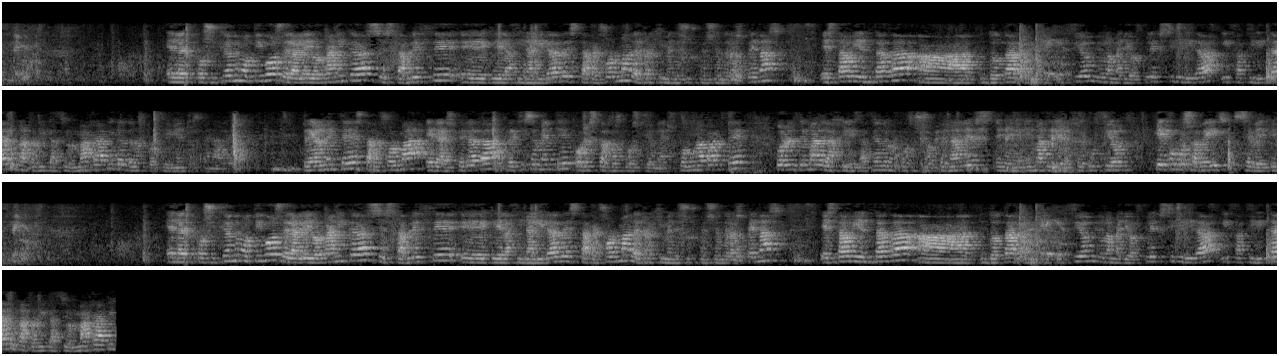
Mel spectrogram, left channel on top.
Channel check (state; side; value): drops out; right; at 13.9 s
